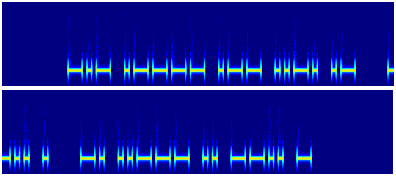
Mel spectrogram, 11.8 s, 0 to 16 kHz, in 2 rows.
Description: Morse code, heard as a keyed tone, about 17 wpm, 700 Hz. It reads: K1WFA DE N2IZT
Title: USA Callsign DE Callsign - 5 Characters - 17wpm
